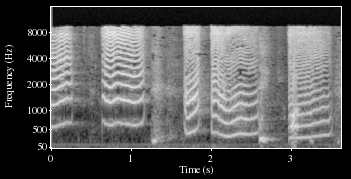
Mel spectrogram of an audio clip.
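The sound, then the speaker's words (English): A man farts out a melody while holding his butt up to the microphone: five buzzy, wavering pitched notes in a steady rhythm, fairly loud, with short gaps between them and no talking. “No, that guy's farting that.”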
